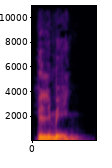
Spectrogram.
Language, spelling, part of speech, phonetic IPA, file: Russian, пельмень, noun, [pʲɪlʲˈmʲenʲ], Ru-пельмень.ogg
- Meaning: 1. pelmen (a Russian dumpling resembling ravioli) 2. female genitalia; vagina or vulva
